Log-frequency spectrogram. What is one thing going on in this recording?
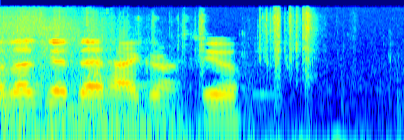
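A gun fires sharp shots close by.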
